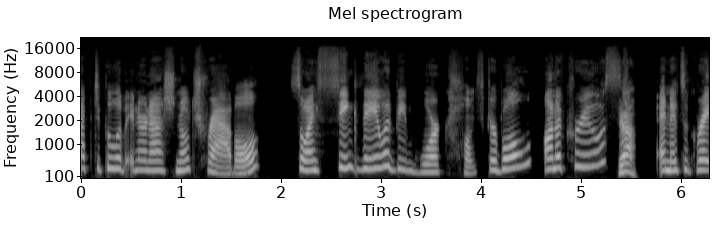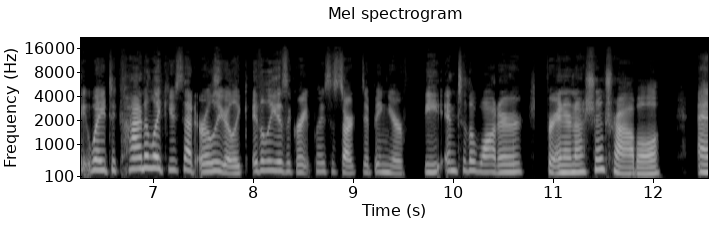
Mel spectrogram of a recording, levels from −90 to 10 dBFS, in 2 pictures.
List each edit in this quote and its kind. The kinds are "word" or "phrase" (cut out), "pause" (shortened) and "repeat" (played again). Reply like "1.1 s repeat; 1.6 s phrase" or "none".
9.6 s pause; 10.8 s pause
